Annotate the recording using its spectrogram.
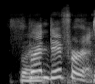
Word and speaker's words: splendiferous: Or splendoriferous. – Yeah. – That's another one. – I don't know that you said it right. – Of course I didn't. Splendiferous.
